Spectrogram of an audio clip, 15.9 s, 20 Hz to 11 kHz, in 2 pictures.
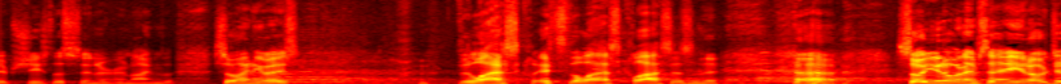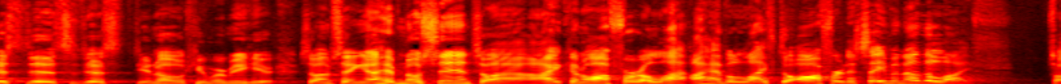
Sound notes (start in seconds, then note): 1.8 audience laughs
